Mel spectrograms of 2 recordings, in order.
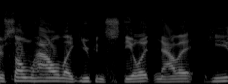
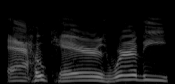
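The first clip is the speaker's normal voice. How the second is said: gremlin voice climbing higher; gremlin demon, dismissive; 5 semitones higher, slower than usual. Acted. Demon arguing with the witch, in indignant gremlin voice. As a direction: brush it off, rising in indignation.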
